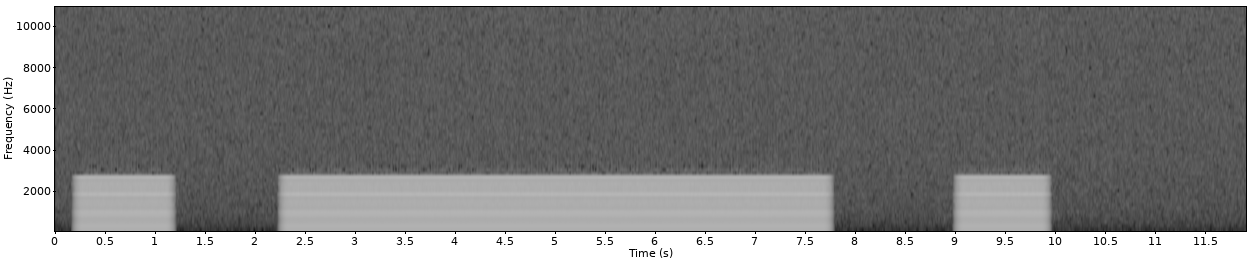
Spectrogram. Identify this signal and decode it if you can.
Ship horn signal, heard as a ship's horn, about 260 Hz. 1 short, 1 long, 1 short. At sea: a vessel at anchor warns of its position.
